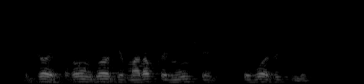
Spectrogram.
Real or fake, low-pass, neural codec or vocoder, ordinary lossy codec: real; 3.6 kHz; none; MP3, 32 kbps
